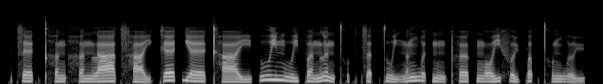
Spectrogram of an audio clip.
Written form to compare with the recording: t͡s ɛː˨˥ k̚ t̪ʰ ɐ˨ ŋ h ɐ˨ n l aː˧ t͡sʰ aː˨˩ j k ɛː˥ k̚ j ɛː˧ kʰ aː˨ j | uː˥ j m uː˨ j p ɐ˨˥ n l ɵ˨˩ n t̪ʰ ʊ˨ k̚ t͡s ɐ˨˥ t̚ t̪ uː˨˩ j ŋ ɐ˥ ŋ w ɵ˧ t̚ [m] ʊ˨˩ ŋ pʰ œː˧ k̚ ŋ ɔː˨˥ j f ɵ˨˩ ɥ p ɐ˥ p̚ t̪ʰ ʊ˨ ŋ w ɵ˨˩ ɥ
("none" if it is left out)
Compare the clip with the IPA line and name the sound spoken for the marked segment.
m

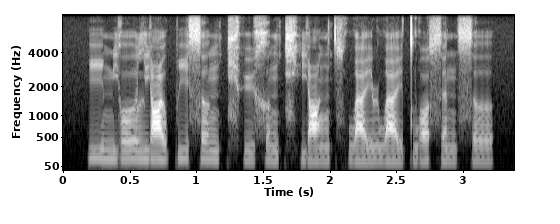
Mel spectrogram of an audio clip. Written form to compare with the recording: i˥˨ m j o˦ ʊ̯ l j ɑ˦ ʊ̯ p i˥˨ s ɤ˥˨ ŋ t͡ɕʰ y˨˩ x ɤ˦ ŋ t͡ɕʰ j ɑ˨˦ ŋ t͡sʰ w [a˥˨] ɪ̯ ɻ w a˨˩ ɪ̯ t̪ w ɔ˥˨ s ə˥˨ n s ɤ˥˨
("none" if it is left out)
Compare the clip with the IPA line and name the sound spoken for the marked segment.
a˨˦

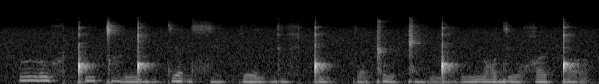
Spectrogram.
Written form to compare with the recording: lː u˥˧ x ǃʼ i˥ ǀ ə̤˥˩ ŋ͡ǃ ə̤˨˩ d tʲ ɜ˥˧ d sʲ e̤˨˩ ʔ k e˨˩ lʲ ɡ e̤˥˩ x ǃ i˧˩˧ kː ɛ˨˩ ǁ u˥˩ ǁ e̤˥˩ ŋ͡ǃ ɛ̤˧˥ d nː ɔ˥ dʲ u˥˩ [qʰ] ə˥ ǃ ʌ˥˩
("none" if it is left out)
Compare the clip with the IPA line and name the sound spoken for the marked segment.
χ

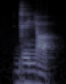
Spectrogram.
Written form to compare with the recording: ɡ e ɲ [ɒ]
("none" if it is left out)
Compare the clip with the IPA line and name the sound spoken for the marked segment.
ɑ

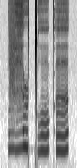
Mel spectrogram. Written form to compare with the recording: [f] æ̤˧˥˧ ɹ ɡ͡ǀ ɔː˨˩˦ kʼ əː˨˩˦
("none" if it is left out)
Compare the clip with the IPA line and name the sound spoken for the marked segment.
v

